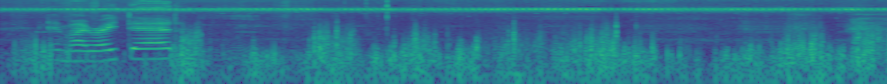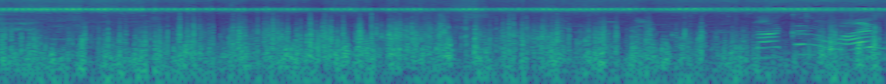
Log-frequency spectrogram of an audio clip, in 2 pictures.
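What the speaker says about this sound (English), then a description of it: "What a windy day." Strong wind buffets the microphone beside a railroad crossing at the Red Caboose Motel, a loud continuous roaring rumble under people talking throughout.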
